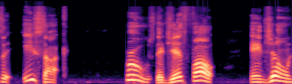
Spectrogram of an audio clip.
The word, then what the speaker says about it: Isaac Cruz: this little dude named isaac cruz and they pronounce it esoc rules they just fought in june that would probably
